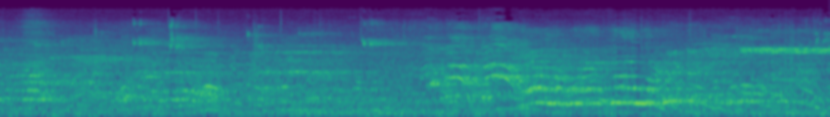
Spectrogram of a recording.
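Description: Basketball bouncing on a hardwood gym court amid overlapping voices of players and spectators, echoing in a large hall.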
